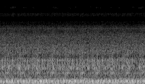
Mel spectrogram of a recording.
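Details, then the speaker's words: Cummins diesel tow truck that developed a bad knock and blue smoke: uneven, lumpy idle with a missing pulse on one cylinder; a bad injector is suspected but not confirmed. "she needs some help. Wow. Oh yeah. Five cylinders."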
